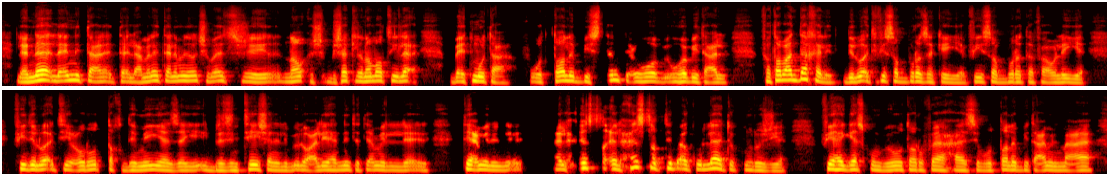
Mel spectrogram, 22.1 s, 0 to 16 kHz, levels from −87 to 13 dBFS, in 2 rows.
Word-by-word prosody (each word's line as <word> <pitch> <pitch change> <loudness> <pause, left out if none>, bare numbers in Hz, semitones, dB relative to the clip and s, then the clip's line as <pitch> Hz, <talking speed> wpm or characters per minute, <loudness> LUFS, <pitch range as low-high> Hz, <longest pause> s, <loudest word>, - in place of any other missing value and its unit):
لأنها 155 +8 +8
لأن 175 +3 +3
التع 170 -5 +1
الت 135 +3 -6
العمليّة 140 +3 0
التعليمية 165 -1 +1
دلوقتي 175 -2 -1
ما 160 - -2
بقتش 165 -2 -4
ن 140 +3 0
ش 125 - -6
بشكل 155 +5 -1
نمطي 165 +1 +2
لأ، 170 +1 0 0.3
بقت 145 +3 -1
مُتعة، 130 -10 +1 0.2
والطالب 145 +4 +1
بيستمتع 185 +7 -1
وهو 150 +1 +2
ب 135 0 -8
وهو 140 +1 +3
بيتعلِّم، 125 -3 -2 0.3
فطبعًا 185 +6 +5
دخلت، 160 - +1
دلوقتي 150 +5 0
في 170 - 0
سبورة 155 -2 0
ذكيّة، 125 -4 -3
في 140 +6 -4
سبورة 135 0 -2
تفاعلية، 120 -2 -4 0.3
في 160 - +1
دلوقتي 150 0 +1
عروض 135 +4 0
تقديمية 130 +2 -1
زي 125 +3 -3
الpresentation 120 +6 0
اللي 125 -3 -1
بيقولوا 135 +1 -2
عليها، 130 +4 0
إن 130 +2 -3
أنت 135 -2 -3
تعمل 125 -1 -3
ال 120 -2 -4 0.3
تعمل 150 -3 +6
ال 130 +1 -4 0.4
الحصّة 190 +5 0
الحصّة 205 +5 +2
بتبقى 180 -4 0
كلّها 165 +4 +4
تكنولوجيا، 125 -8 -5 0.3
فيها 155 -3 +5
جهاز 145 +1 +2
كمبيوتر 135 0 -2
وفيها 125 +1 -1
حاسب، 120 +1 -2
والطالب 125 +3 -2
بيتعامل 125 0 -2
معاه، 125 +1 -1
140 Hz, 160 wpm, -23 LUFS, 125-160 Hz, 0.4 s, لأنها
